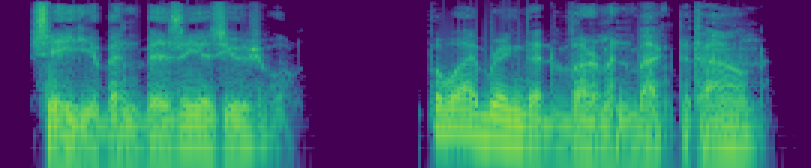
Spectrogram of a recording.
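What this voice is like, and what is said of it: Heavy Irish accent. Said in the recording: “with a heavy Irish accent”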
